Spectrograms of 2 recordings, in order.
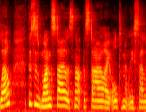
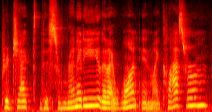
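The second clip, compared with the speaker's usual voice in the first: super calm; slower than usual. Shown as a demonstration. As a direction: project serenity to the class. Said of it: "I can be super calm".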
